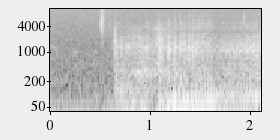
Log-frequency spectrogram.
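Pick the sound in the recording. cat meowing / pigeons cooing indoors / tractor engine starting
tractor engine starting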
